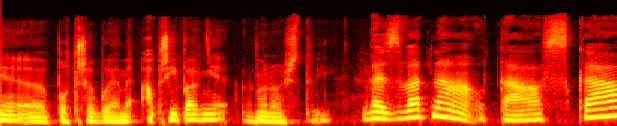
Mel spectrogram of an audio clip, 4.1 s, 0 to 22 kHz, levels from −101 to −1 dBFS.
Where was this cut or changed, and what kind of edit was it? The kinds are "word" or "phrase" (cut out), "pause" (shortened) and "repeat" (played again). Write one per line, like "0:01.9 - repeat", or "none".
0:01.0 - word
0:01.7 - word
